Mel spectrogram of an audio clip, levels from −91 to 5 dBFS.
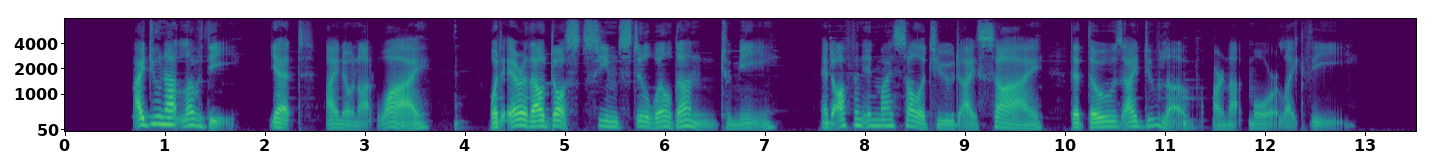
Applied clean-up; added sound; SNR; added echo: neural mask model DeepFilterNet 3.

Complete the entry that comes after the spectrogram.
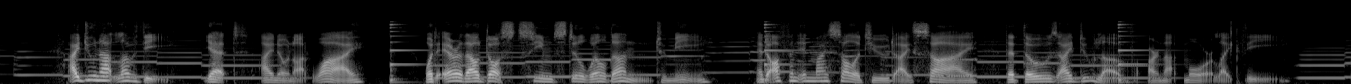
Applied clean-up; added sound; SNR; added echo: none; Acoustic guitar + Wind instrument, woodwind instrument; 12 dB; none.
